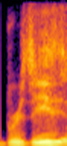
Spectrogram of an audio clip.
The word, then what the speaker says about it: Bruzzese: Bruzzese. So if you Bruzzese. punch me, I bruise easy.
